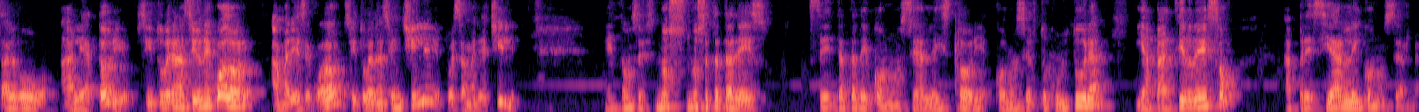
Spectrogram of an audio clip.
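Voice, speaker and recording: A history teacher with a fairly high, slightly mellow male voice gives a casual lesson to secondary students. He thinks aloud and rephrases as he goes, often checking in with "¿de acuerdo?".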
